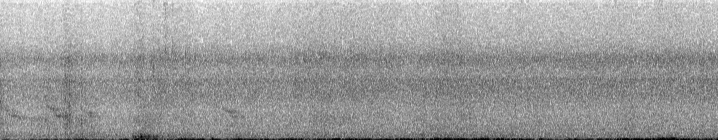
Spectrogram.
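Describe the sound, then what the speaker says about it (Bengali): Strong wind rising before a rainstorm in a village, a steady low rushing roar with gusty buffeting that swells toward the end, no voices. "প্রচুর বাতাস উঠে গেল।"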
